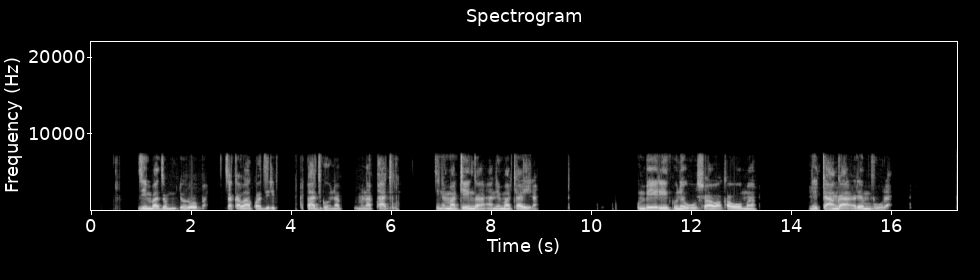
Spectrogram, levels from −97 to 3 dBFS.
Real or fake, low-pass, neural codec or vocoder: real; 7.2 kHz; none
